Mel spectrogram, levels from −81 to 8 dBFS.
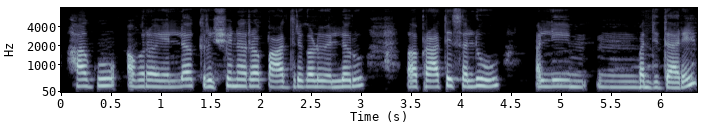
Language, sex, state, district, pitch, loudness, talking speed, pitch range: Kannada, female, Karnataka, Dharwad, 230 Hz, -15 LUFS, 95 wpm, 215-250 Hz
